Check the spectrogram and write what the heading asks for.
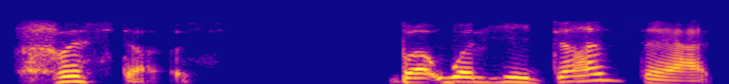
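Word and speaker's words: Christos (Χριστός): And Paul is the one who chooses the word the Greek word Christos, and here how I pronounce that. Again, it's like a clearing of your throat at the beginning of the word Christos. And as you say this word, again, there is the expulsion of breath.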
